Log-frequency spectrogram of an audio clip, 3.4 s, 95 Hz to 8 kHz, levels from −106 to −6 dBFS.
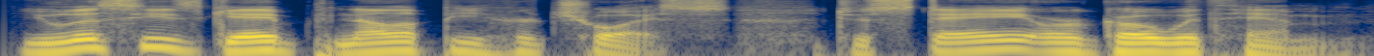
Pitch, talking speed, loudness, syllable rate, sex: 135 Hz, 190 wpm, -18 LUFS, 5.5 syllables/s, male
